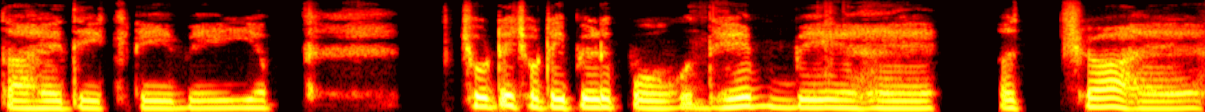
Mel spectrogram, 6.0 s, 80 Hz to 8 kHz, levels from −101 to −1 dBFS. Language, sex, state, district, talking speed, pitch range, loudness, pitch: Hindi, male, Jharkhand, Sahebganj, 110 wpm, 195-225 Hz, -16 LUFS, 200 Hz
